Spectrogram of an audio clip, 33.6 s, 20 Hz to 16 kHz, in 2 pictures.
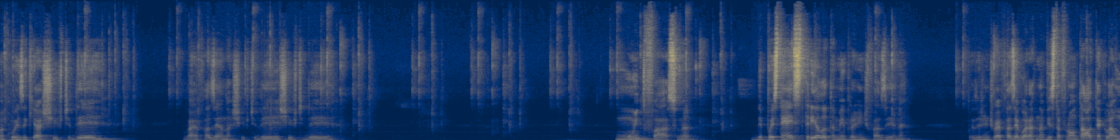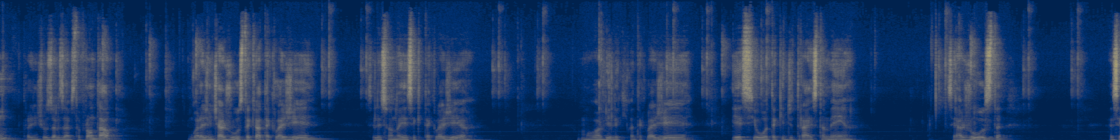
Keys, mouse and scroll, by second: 0.6 shift+d, 2.3 shift+d, 4.6 shift+d, 5.6-5.9 shift+middle drag, 5.9 shift+d, 7.0 shift+d, 7.8-8.2 shift+middle drag, 8.2 shift+d, 9.1 shift+d, 11.0 shift+middle click, 11.3 shift+d, 12.3 shift+middle click, 12.8 shift+d, 13.9 shift+d, 15.1 scroll down 3, 15.3-17.2 middle drag, 17.2 KP_1, 17.7-18.5 scroll up 3, 18.5-18.8 scroll down 4, 18.8-19.3 shift+middle drag, 19.3-20.2 scroll up 6, 19.6 shift+middle click, 20.2-21.2 shift+middle drag, 21.2 g, 22.7 click, 23.2 g, 25.3 click, 26.4 g, 27.8 click, 28.1-28.7 shift+middle drag, 28.7 click, 29.0 scroll up 2, 29.9 g, 31.7 scroll down 1, 31.9 shift+middle click, 32.6 click, 33.4 click.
